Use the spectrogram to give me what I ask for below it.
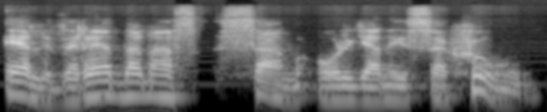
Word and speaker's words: Älvräddarnas Samorganisation: Association, or in Swedish, now we have a small lecture how to pronounce this, Älvräddarnas Samorganisation, as it is pronounced in Swedish.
